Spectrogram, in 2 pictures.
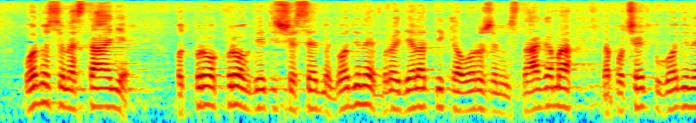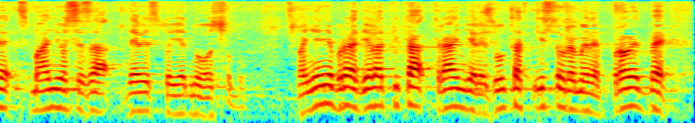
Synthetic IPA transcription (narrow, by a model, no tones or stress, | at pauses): uo̞d̪no̞sunast̪aːɲe̞ | o̞d̪̚pr̩ʋo̞ɡ̚pr̩ʋo̞ɡd̪ʋie̞t̪̬isu̥t͡ʃese̞ːd̪me̞ɡo̞d̪ine̞bɾo̞jd̪jelat̪nikauoɾoʒanimsnaːɡamanapo̞t͡ʃe̞ːt̪kuɡo̞d̪ine̞smaːɲio̞se̞zad̪e̞ʋe̞t̪st̪o̞je̞d̪nuo̞sobṵ | smaɲe̞ːɲe̞bɾo̞jad̪je̞lat̪nikakɾaːjnije̞ɾe̞zulˠt̪at̪ist̪o̞ʋɾeme̞ne̞pɾo̞ʋe̞d̪be̞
